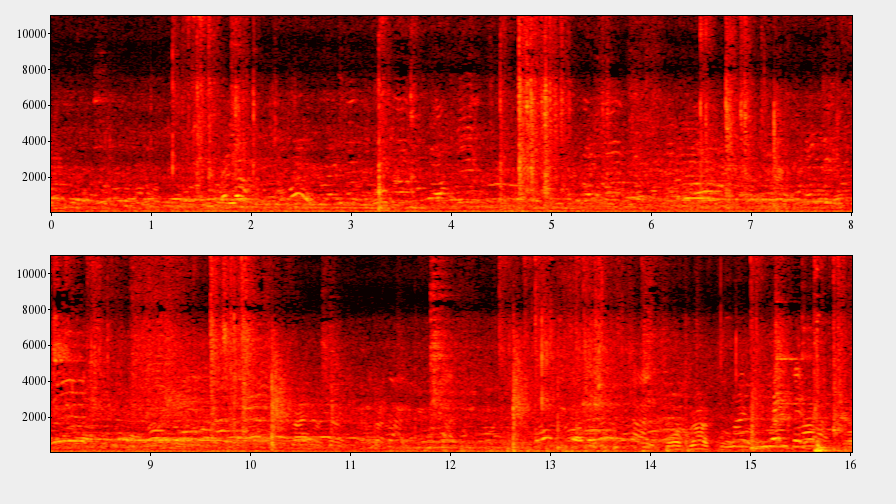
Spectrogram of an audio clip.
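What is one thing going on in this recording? Objects bang and clatter sharply.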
